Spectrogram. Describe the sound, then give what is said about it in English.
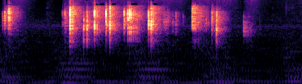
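Dice clatter and tumble in a quick burst of sharp, bright clicks, several rapid knocks rising and fading over about a second, heard alone without any voices. “I'm going to use different dice.”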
